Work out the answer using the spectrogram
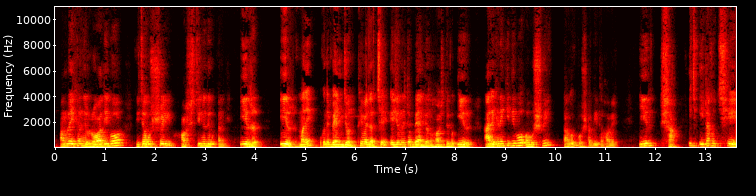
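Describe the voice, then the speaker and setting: In an echoey room, a man with a slightly high, mellow voice teaches an exam-prep grammar lesson. He keeps quizzing, answering his own questions as he goes.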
